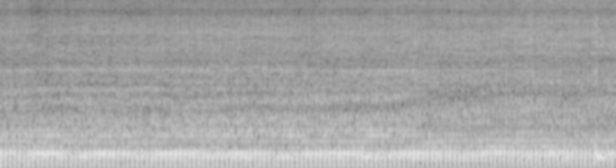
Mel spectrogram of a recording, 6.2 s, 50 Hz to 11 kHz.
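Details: Ford LT80 riding mower, single-cylinder, recorded on a test drive before loading it. The oil was full of gas, probably from the carburetor misbehaving, and it won't shut off with the key. Steady running with an even tick about three to four times a second; cause not yet found.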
